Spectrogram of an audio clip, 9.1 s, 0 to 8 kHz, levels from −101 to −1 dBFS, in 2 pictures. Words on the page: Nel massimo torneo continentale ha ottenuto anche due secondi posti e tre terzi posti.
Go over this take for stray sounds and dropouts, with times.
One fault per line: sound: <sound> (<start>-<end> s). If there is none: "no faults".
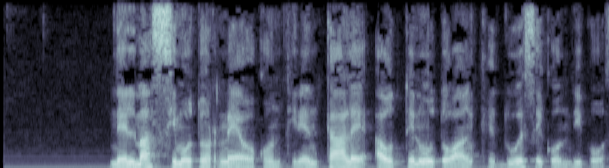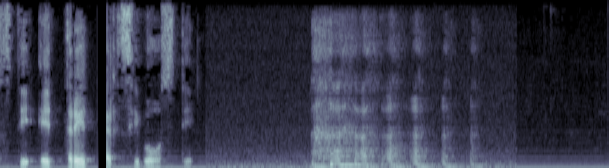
sound: dropout (5.3-5.4 s)
sound: laugh (6.9-8.3 s)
